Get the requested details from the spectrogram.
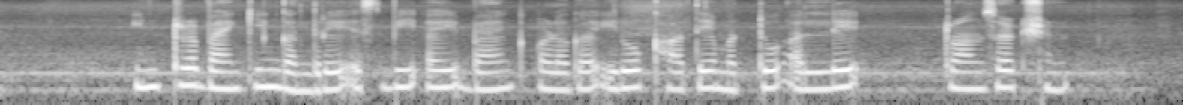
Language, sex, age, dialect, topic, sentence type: Kannada, female, 18-24, Central, banking, statement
